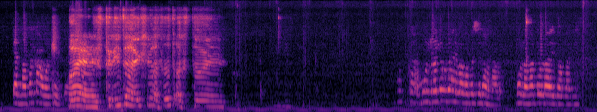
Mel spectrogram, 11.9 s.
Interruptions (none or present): none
